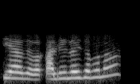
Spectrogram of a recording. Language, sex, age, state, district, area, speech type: Assamese, female, 30-45, Assam, Nagaon, rural, conversation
